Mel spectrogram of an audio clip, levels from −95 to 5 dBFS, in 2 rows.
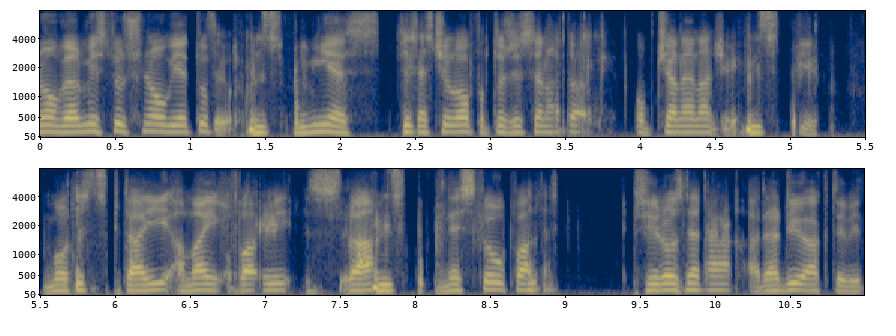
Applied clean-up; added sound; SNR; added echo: neural diffusion model UNIVERSE++.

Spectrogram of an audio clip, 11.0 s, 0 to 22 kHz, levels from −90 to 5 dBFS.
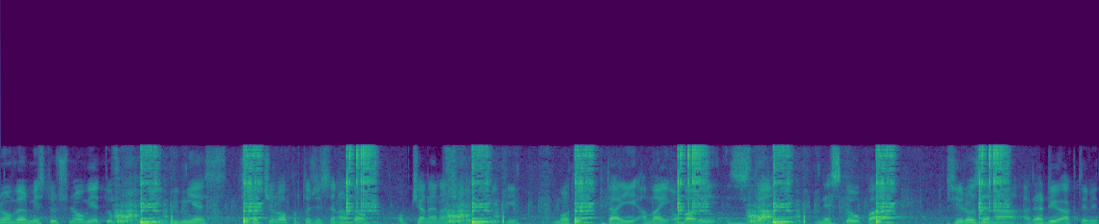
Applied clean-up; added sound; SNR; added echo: none; Fart; -4 dB; none.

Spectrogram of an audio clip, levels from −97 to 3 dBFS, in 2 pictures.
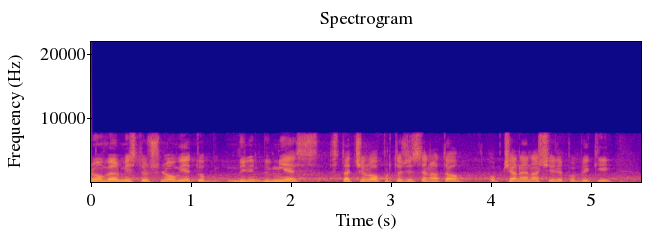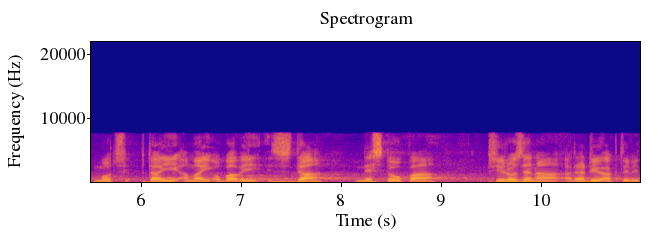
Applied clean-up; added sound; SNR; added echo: none; none; none; none.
